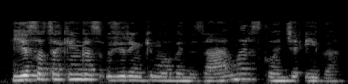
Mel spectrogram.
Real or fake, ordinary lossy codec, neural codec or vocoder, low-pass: real; AAC, 24 kbps; none; 19.8 kHz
